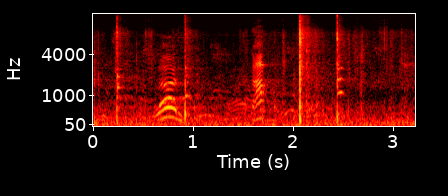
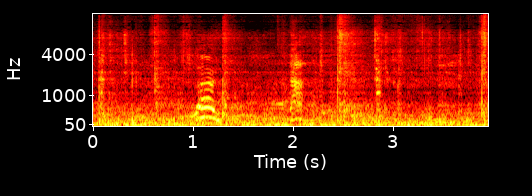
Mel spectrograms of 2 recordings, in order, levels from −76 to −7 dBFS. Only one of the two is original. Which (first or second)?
first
